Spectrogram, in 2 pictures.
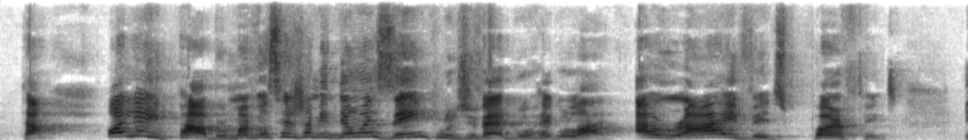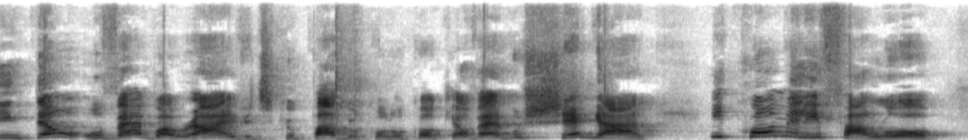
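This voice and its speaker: High-voiced woman teaching English. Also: fairly bright tone. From Brazil. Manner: patient, checks in often with the audience. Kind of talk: live online lesson.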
